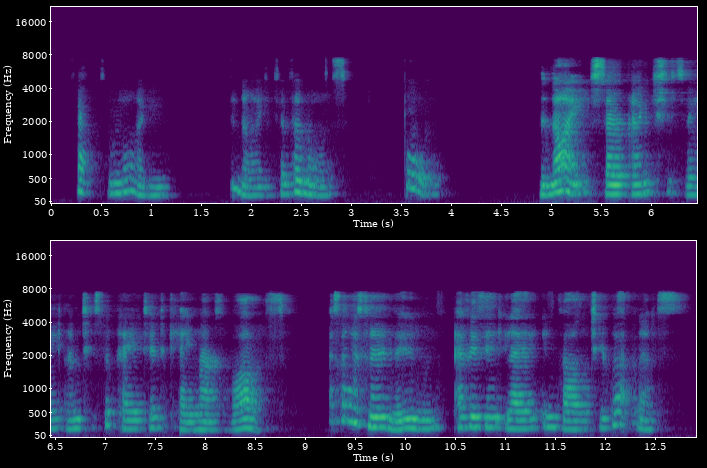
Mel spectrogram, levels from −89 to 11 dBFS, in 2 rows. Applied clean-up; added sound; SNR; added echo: neural mask model DeepFilterNet 3.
